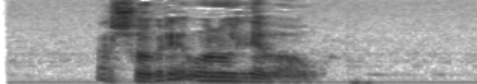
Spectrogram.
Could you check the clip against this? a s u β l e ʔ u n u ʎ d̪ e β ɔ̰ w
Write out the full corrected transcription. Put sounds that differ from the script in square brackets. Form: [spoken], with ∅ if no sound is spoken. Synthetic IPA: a s [o] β [ɾ] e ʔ u n u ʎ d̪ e β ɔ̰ w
